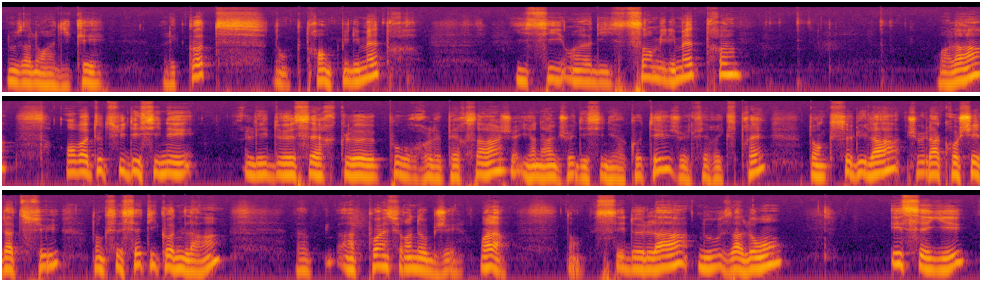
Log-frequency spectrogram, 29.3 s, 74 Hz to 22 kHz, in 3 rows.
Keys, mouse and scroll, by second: 1.7 click, 3.4 KP_3, 3.7 KP_0, 4.1 KP_Enter, 5.0 click, 6.3 click, 7.3 KP_1, 7.7 KP_0, 7.7 KP_1, 7.8 KP_0, 11.8 click, 13.8 click, 14.6 click, 15.5 click, 16.4 click, 17.1 right click, 18.1 click, 19.1 click, 23.5 click, 26.0 click, 29.1 click.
